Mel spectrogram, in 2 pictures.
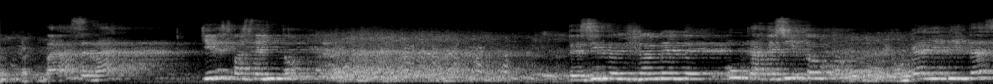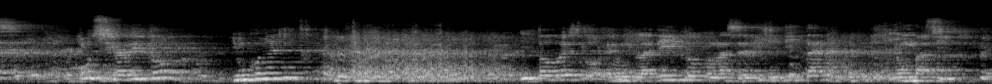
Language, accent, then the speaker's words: Spanish; Mexico; y yo soy mexicano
